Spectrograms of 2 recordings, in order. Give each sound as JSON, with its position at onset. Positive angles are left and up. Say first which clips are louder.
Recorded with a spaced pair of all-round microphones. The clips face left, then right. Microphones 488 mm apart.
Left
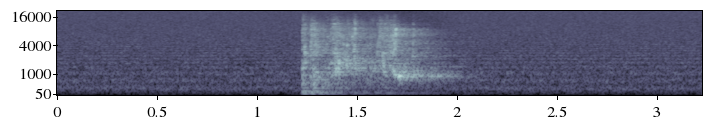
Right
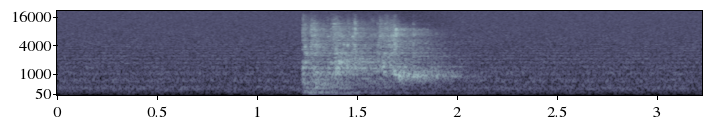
{"t": 1.2, "sound": "a splash", "louder": "left 3 dB", "side_deg": 80, "distance_m": 2.0}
